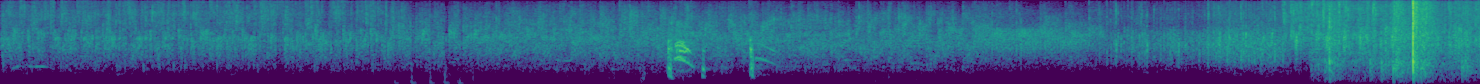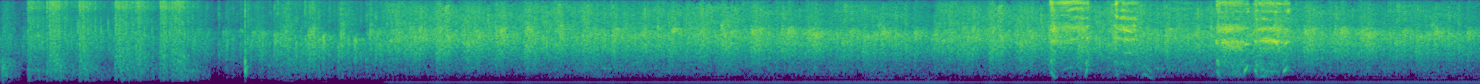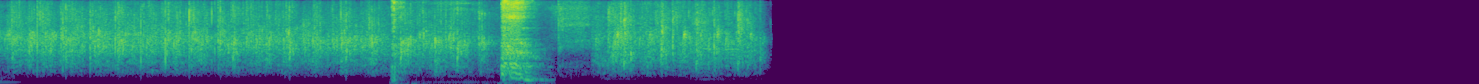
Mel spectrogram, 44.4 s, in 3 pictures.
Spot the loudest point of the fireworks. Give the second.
14 s.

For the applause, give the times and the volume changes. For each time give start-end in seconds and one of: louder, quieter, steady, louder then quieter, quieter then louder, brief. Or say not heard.
0.0-37.3 louder.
